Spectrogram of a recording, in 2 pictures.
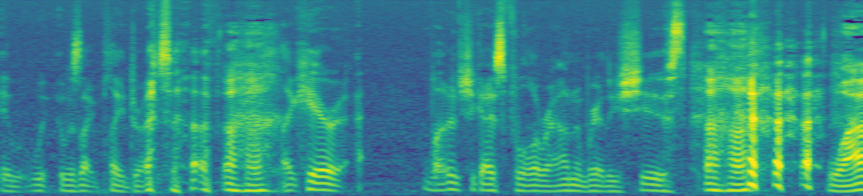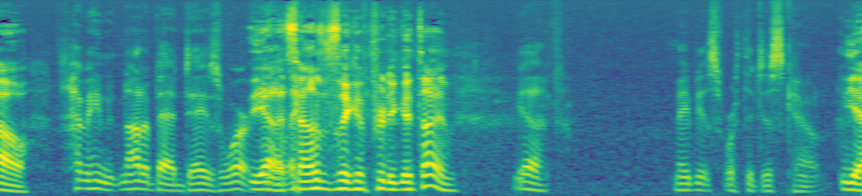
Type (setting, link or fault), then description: setting, outdoors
